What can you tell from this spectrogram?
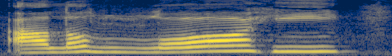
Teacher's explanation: the lam of Zuljalala preceded with a fatha or zabar. So the lam of Zuljalala will be recited heavy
